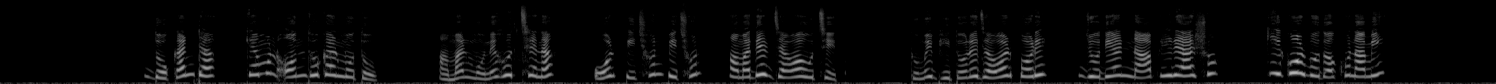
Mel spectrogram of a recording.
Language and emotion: Bengali, fearful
